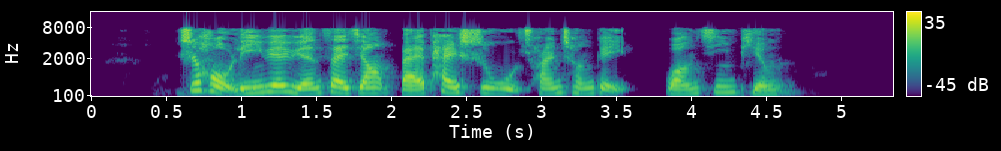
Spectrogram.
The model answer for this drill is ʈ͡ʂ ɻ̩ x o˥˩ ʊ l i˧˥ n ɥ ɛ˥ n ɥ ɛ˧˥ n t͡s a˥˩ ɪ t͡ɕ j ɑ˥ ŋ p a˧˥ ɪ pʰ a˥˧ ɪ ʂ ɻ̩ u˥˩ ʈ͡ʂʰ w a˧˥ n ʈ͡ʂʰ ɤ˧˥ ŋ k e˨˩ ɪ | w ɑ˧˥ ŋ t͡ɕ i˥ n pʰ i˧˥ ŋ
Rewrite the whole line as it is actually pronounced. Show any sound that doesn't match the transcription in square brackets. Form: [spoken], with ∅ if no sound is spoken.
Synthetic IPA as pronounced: ʈ͡ʂ ɻ̩ x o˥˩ ʊ l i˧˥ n ɥ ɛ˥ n ɥ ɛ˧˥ n t͡s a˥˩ ɪ t͡ɕ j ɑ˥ ŋ p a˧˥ ɪ pʰ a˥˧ ɪ ʂ ɻ̩ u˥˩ ʈ͡ʂʰ w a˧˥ n ʈ͡ʂʰ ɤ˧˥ ŋ k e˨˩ ɪ | w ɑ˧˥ ŋ t͡ɕ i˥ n pʰ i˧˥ ŋ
